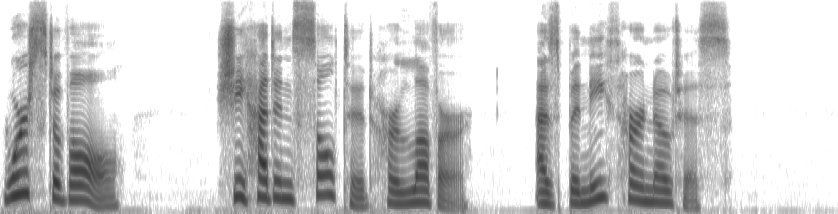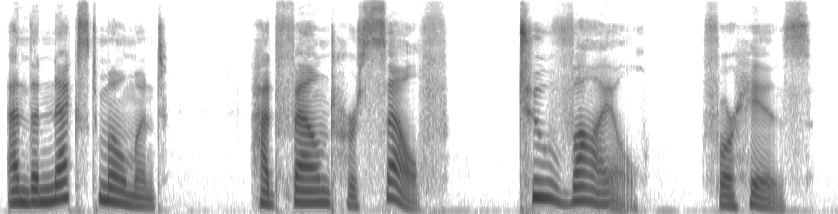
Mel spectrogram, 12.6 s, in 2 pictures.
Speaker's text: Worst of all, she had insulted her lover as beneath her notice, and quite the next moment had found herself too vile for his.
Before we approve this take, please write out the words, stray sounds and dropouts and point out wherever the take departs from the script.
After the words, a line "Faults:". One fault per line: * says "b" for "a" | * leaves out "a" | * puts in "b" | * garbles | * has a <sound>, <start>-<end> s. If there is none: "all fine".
Worst of all, she had insulted her lover as beneath her notice, and the next moment had found herself too vile for his.
Faults:
* leaves out "quite"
